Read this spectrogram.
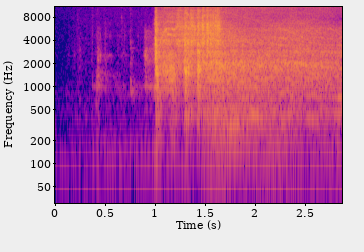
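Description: A car engine starts up.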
